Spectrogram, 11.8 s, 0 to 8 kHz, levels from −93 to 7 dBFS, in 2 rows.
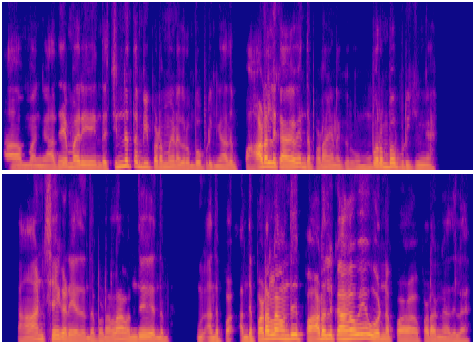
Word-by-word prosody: ஆமங்க. 145 -3 -5
அதே 165 +4 -3
மாரி 165 -1 +1
இந்த 155 -2 -3
சின்னத்தம்பி 220 -3 0
படமும் 165 +1 -3
எனக்கு 135 -3 -3
ரொம்ப 145 +2 -3
பிடிக்குங்க. 125 -1 -6
அதுவும் 150 0 -7
பாடலுக்காகவே 180 - +3
இந்த 155 -3 -3
படம் 160 +1 -5
எனக்கு 125 -3 -8
ரொம்ப, 140 +7 -6
ரொம்ப 190 +1 +2
பிடிக்குங்க. 145 -1 -5 0.8
டான்ஸ்சே 170 +6 -2
கெடயாது. 135 -3 -2
அந்த 125 - -5
படம்லாம் 155 +5 -1
வந்து 160 +3 -1
அந் 130 -1 -4 0.6
அந்த 135 0 -2
ப - - -6 0.2
அந்த 140 +3 -1
படம்லாம் 205 +5 +6
வந்து 205 +2 +5 0.2
பாடலுக்காகவே 190 +6 +5
ஓடுன 165 -1 +2
ப - - -3 0.3
படங்க 140 0 -4
அதுல. 120 0 -8
155 Hz, 170 wpm, -23 LUFS, 140-180 Hz, 0.8 s, படம்லாம்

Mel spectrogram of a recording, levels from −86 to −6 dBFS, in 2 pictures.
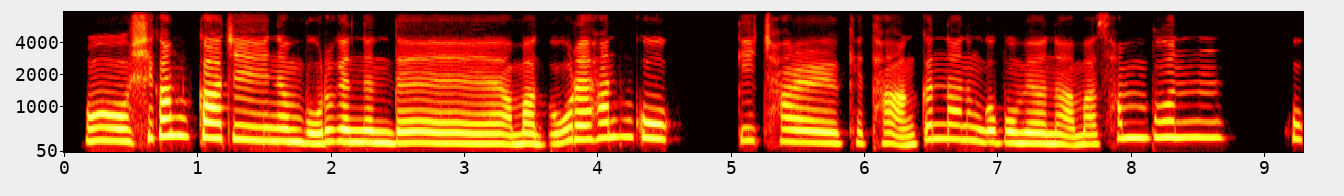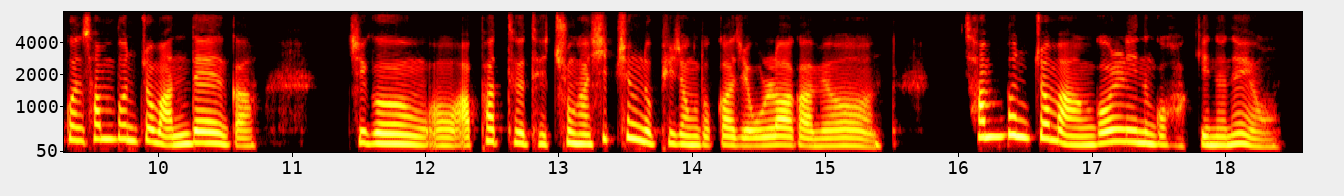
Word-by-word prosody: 어 270 0 +4
시간까지는 320 -5 +3
모르겠는데 230 -2 +3
아마 205 +2 +2
노래 215 +9 +1
1 335 +3 -1
곡이 310 -4 -3
잘 240 -3 0
이렇게 220 +1 -5
다 220 0 -4
안 180 +2 -1
끝나는 300 +1 -2
거 245 0 +2
보면 225 -2 +2
아마 195 +1 -2
3분 335 +4 -3 0.5
혹은 295 -2 -4
3 305 +2 -3
분 300 -3 -3
좀 260 -2 -2
안 185 +3 +1
되 230 0 +3
그니까 170 -6 -3 0.7
지금 210 -5 +1
어 170 0 -4
아파트 230 +5 -3
대충 205 +3 -3
한 205 - +1
10 295 +8 -9
층 320 -4 -1
높이 220 -3 -3
정도까지 185 -3 -4
올라가면 165 -2 -2 0.6
3 350 +1 0
분 370 -4 +2
좀 320 -5 -1
안 185 -5 0
걸리는 240 -1 +1
것 190 - -6
같기는 180 +1 -5
해요. 155 -9 -5
230 Hz, 235 characters per minute, -22 LUFS, 195-295 Hz, 0.7 s, 어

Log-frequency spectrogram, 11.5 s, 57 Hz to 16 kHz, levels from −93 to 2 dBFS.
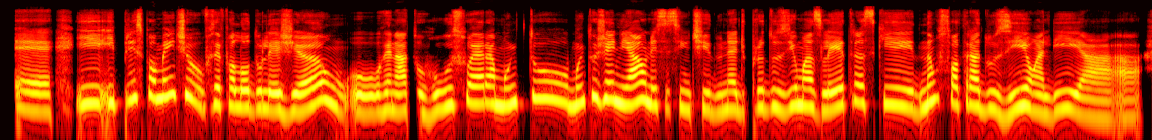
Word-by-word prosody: É, 190 -3 0 0.2
e 255 0 0
e - - +2
principalmente, 320 +6 +1
o 275 -8 -1
você 235 +4 -1
falou 220 -2 +1
do 210 0 -3
Legião. 195 - +2
O 170 -1 0
Renato 185 0 0
Russo 215 - -2
era 250 0 +3
muito 265 +4 0
muito 255 +8 +1
genial 275 -2 +5
nesse 230 -5 -1
sentido, 195 -3 -5
né? 200 +2 -2
De 180 - -10
produzir 215 0 -5
umas 225 -4 +2
letras 235 +6 0
que 235 -4 -2
não 250 +8 +1
só 255 -6 -1
traduziam 205 - 0
ali 185 +2 -2
a 145 -1 -4
225 Hz, 150 wpm, -23 LUFS, 190-255 Hz, 0.2 s, genial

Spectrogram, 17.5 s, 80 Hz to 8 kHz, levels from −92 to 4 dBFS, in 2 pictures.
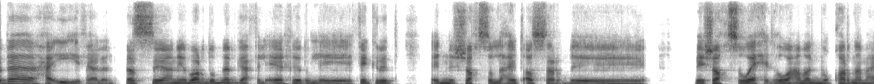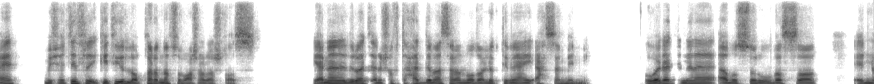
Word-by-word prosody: ده 185 -3 +1
حقيقي 140 -9 0
فعلًا. 85 -6 -6
بس 140 -1 +2
يعني 115 -2 +2
برضه 130 +2 +3
بنرجع 120 0 0
في - - -16
الآخر 125 -1 -1
لفكرة 85 +7 -1 0.4
إن 100 +1 +1
الشخص 145 +9 0
اللي 95 -3 -1
هيتأثّر 95 +1 0
ب 80 - -6 1.2
بشخص 145 +11 +4
واحد 125 -7 +3
هو 125 +4 +3
عمل 125 -5 +1
مقارنة 120 +5 0
معاه، 135 - 0 0.3
مش 110 +2 -3
هتفرق 180 +10 +2
كتير 160 +9 +3
لو 135 - +3
قارن 130 -4 +1
نفسه 140 +1 0
ب10 - - -3
أشخاص. 65 -1 -5 0.5
يعني 145 - +5
أنا 145 -1 +5
دلوقتي 140 +2 +2
أنا 120 - 0
شُفت 140 +3 -7
حد 125 -2 0
مثلًا 130 +1 +1
وضعه 125 -2 +1
الاجتماعي 120 +3 -1
أحسن 90 - -3
منّي، 70 -6 -6 0.5
وبدأت 170 0 +5
إن 140 - 0
أنا 145 -3 0
أبُص 120 +4 +1
له 140 -7 0
بصّة 115 -1 +1 0.4
إن 105 +1 0
120 Hz, 160 wpm, -23 LUFS, 105-140 Hz, 1.2 s, يعني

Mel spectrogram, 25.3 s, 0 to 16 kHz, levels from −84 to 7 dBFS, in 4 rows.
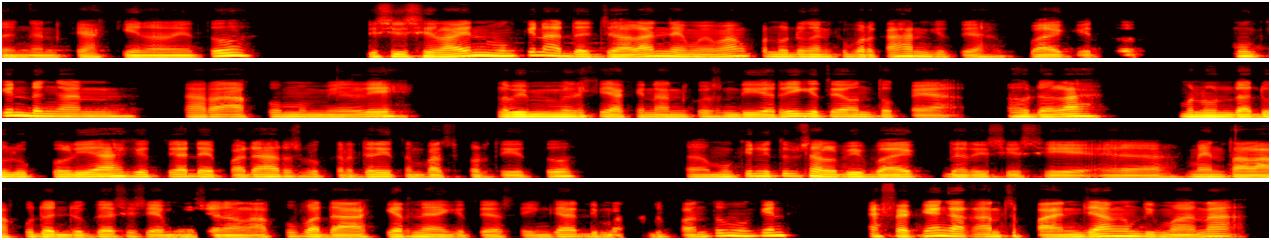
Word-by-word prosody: dengan 105 -1 -2
keyakinan 100 -1 0
itu, 175 - +3 0.6
di - - +1
sisi 135 0 +2
lain 150 +8 +5
mungkin 175 +4 +3
ada 140 -7 +3
jalan 120 +4 +2
yang 130 - +2
memang 145 +6 0
penuh 130 -2 -1
dengan 120 -1 0
keberkahan 125 +4 0
gitu 110 -2 -5
ya. 110 - -4 0.2
Baik 115 -1 0 0.2
itu - - -10 0.5
mungkin 175 +6 +3
dengan 140 -2 0 0.2
cara 125 -1 -1
aku 125 +1 -6
memilih, 125 +3 -1 0.4
lebih 135 0 +6
memilih 130 0 +3
keyakinanku 125 -1 -2
sendiri 120 +3 +2
gitu 140 - -3
ya - - +1
untuk 125 -3 -5
kayak, 100 -1 -3 0.2
ah 130 - 0
udahlah 140 +4 +2 0.4
menunda 125 -2 +4
dulu 120 0 0
kuliah 125 +4 +3
gitu 130 0 -2
ya 130 - +3
daripada 125 0 0
harus 130 0 -5
bekerja 115 -1 -7
di 125 -1 +2
tempat 110 -1 -3
seperti 110 -2 -5
itu, 145 +6 -2 0.6
eee, 115 - -4
mungkin 120 +6 -1
itu 150 +1 -2
bisa 145 -4 +4
lebih 125 0 +3
baik 120 +1 +2
dari 115 -1 -2
sisi, 110 -2 -3
eee, 105 0 -4
mental 115 -1 0 0.2
aku 130 +4 -5
dan 115 -2 +4
juga 110 +3 -1
sisi 120 -3 -3
emosional 110 0 -1
aku, 130 +3 -9
pada 110 -4 +2
akhirnya 120 +2 0
gitu 105 - -7
ya. - - -6
Sehingga 110 +5 -3
di 125 - -3
masa 110 -3 -6
depan 115 +6 -5
tuh 180 - +1
mungkin 185 +4 +2 0.4
efeknya 140 +5 +3
gak 145 - 0
akan 135 0 +1
sepanjang 120 +5 +3
di - - +2
mana 125 +5 +1
125 Hz, 180 wpm, -24 LUFS, 115-135 Hz, 0.6 s, lebih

